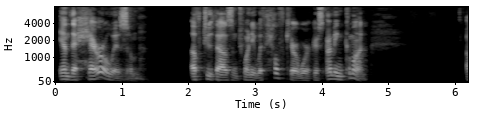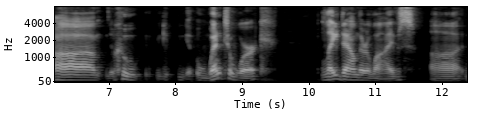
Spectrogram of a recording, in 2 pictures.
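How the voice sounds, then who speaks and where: A man in a reflective panel conversation, speaking as a theater maker in a halting, searching, earnest way with pauses. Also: lowish voice, darkish tone.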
